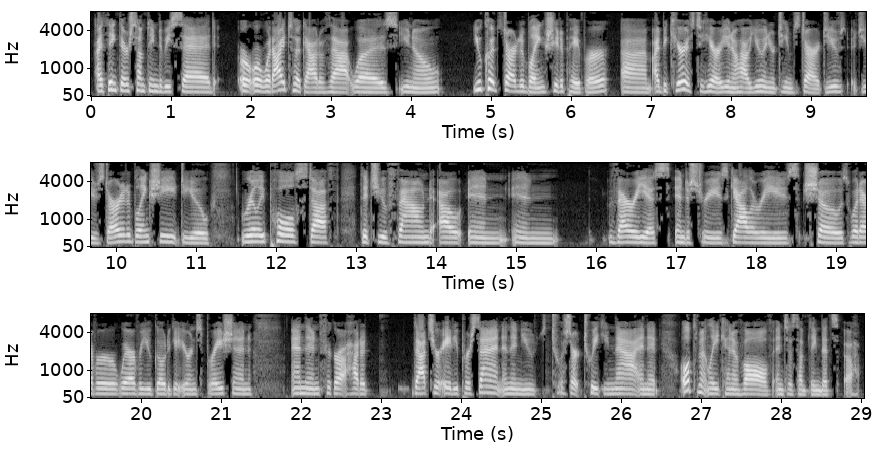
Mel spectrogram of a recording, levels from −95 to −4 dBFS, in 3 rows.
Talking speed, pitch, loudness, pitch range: 200 wpm, 180 Hz, -17 LUFS, 170-195 Hz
